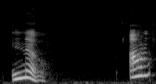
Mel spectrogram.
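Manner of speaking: ordinary talk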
